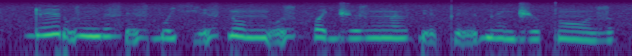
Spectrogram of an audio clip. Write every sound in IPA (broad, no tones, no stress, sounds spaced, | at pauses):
ɖ e ɾ ṵ z ŋ ɨ z ɾ ḛ z b ɐ ç ḛ z ɗ õ n̪ o̰ z f ɐ d͡ʒ ɵ z ŋ ɐ̃ z ɗ ḛ t̪ ḛ d̪ ẽ d͡ʒ ɵ t̪ õ z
